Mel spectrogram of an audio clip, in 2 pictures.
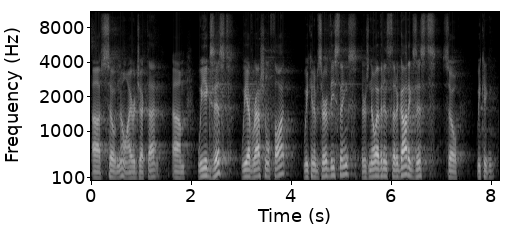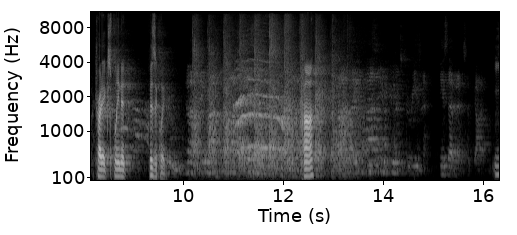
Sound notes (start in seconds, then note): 10.0 crowd noise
